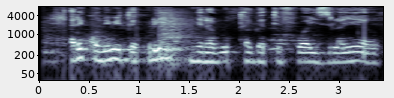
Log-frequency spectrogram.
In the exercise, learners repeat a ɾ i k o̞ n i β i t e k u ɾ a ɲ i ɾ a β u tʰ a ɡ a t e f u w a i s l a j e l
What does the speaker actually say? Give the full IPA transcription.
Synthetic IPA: a ɾ i k o̞ n i β i t e k u ɾ i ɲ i ɾ a β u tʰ a ɡ a t i f u w a i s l a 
